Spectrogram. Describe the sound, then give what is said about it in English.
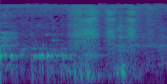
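A short splash of wine poured into a spittoon, a steady gurgling trickle lasting under two seconds, moderately loud, with no voices. “So, and I try to use your spittoon to pour a little bit out.”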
